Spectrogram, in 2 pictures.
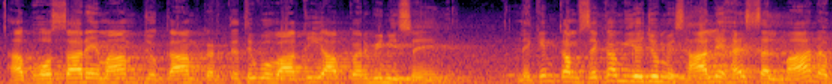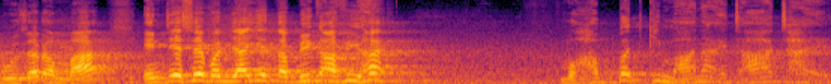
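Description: A male cleric delivering a fervent sermon, asking rhetorical questions and rising to forceful emphasis. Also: high voice, slight background noise. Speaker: Shia cleric giving a majlis sermon. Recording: echoey hall with long reverb.

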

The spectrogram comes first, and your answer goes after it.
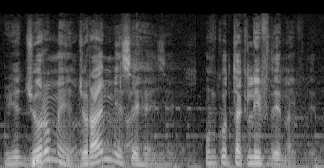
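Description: With an expressive, medium-pitched voice, a man lectures students emphatically on morals, hammering his points home through rhetorical questions. A long hall reverb surrounds him, and faint music plays behind.

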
